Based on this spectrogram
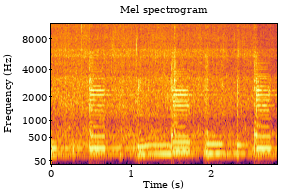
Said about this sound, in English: The foam on the surface eddying out there and making a circle around, and the fast water coming in the top and exiting at the bottom. Beautiful.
